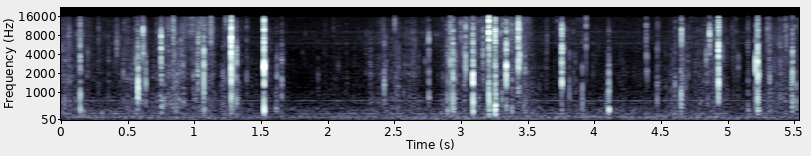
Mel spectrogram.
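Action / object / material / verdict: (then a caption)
scrape / glossy plastic kibble bag / plastic / none. A small yellow Pedigree puppy food bag of glossy plastic, 3.5 lb and full of kibble, is held in both hands and squeezed with fingertips and nails. It gives irregular bursts of sharp, bright plastic crinkles and crackles, with a quieter lull in the middle before the crinkling picks up again.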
